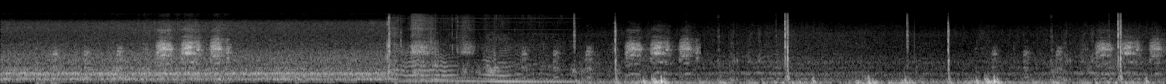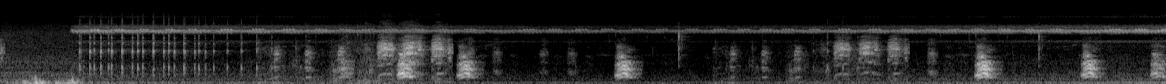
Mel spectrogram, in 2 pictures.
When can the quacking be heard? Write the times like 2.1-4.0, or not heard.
0.3-2.4, 5.0-7.0, 9.8-11.8, 14.2-16.2, 18.8-20.8.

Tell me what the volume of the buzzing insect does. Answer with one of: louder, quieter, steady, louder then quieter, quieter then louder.
quieter.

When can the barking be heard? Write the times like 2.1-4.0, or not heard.
15.1-18.5, 20.9-23.2.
